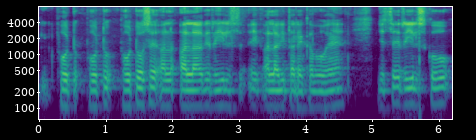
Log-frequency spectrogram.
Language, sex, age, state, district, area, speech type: Hindi, male, 30-45, Rajasthan, Karauli, rural, spontaneous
